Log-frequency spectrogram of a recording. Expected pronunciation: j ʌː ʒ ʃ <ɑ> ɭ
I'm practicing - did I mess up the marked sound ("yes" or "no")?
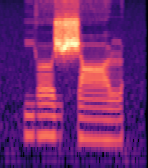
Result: no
